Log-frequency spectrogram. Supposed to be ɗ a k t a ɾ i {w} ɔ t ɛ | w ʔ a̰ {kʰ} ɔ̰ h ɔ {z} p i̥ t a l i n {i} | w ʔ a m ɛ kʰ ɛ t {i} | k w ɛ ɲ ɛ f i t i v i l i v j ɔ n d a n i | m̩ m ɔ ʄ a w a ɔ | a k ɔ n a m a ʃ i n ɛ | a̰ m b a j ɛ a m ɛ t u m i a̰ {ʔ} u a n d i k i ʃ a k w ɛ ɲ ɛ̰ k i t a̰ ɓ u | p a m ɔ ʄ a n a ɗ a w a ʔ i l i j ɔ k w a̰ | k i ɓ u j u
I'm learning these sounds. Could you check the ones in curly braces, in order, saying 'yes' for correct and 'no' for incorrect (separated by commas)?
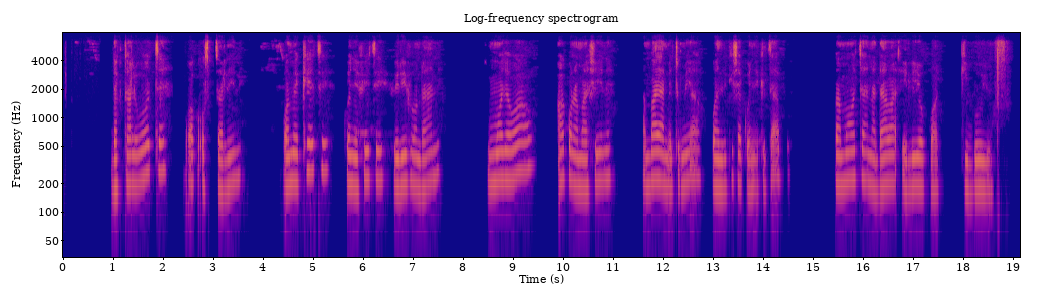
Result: yes, no, no, yes, yes, no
